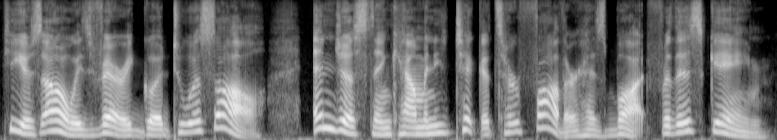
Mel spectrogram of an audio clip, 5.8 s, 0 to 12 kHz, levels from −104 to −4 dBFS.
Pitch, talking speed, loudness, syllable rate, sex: 175 Hz, 215 wpm, -19 LUFS, 4.9 syllables/s, female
